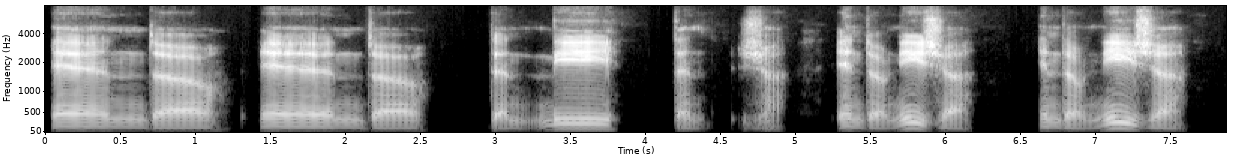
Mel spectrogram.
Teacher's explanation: the stress is on the E so the first two syllables are going to go down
